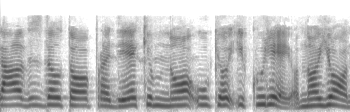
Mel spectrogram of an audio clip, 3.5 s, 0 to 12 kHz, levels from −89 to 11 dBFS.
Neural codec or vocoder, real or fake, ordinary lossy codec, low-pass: codec, 16 kHz, 8 kbps, FunCodec, trained on Chinese and English, 25 frames a second; fake; AAC, 32 kbps; 7.2 kHz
